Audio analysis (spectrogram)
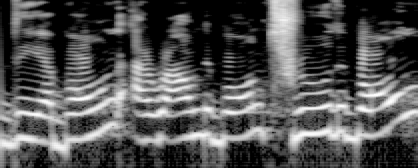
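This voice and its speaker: A woman with a Venezuelan accent, high-pitched, at a fairly slow pace. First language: Spanish. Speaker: massage and manual therapist. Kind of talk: talk to a support group. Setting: room with a small audience.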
